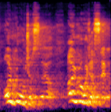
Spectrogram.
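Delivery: high, loud, gushing mock welcome; 호들갑스러운 영접. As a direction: fawn over an important guest, half laughing. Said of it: "영접이라는 말은 뭐예요?". (높은 목소리로 호들갑 떨며 반기는 시늉)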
